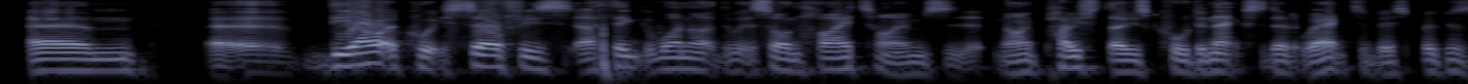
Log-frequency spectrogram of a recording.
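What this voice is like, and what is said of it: Non-native foreign accent. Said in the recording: “as my accent will probably give you a hint of, I'm probably the wrong person to be talking about veteran issues ... I'm an immigrant US citizen”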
